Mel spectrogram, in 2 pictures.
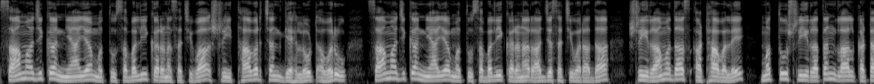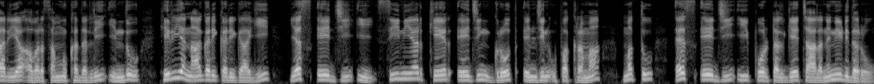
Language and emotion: Kannada, neutral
